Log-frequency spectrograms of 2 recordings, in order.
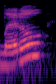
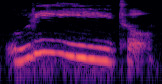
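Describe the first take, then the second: First: The first vowel is short and plain. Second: The first vowel is stretched into a long ee. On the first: "instead of saying little" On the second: "he said leetle"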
